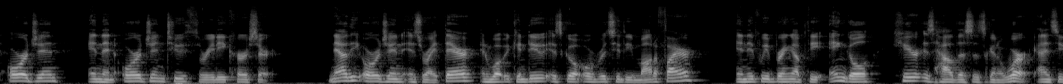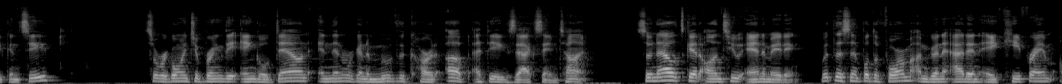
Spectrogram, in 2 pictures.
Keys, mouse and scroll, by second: 5.5 click, 7.4-10.5 drag, 11.1 scroll down 2, 11.3-12.5 middle drag, 12.5-14.2 drag, 14.2 g, 16.3 ctrl+z, 20.5 click.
